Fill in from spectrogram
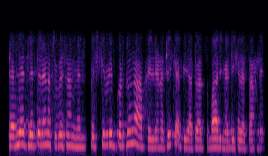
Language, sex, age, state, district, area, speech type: Hindi, male, 30-45, Rajasthan, Jodhpur, urban, conversation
